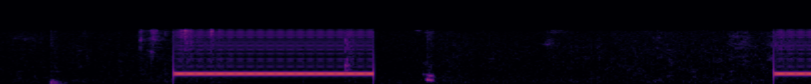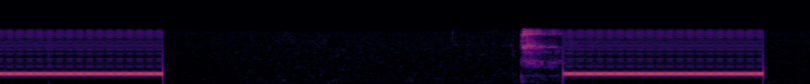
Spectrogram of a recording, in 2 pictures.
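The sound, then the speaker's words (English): An outgoing phone call to a friend rings unanswered: three steady two-second rings separated by roughly four-second pauses, clear and fairly loud, with a few faint clicks in the quiet gaps. “Let's see if he'll actually answer. If not, we'll leave him a message. Is it ringing?”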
